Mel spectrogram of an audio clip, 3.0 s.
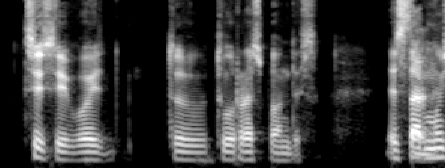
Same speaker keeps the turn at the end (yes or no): yes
